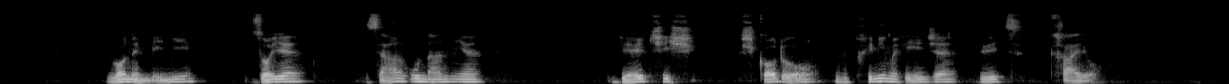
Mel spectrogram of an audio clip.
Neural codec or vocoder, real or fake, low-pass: vocoder, 44.1 kHz, 128 mel bands, Pupu-Vocoder; fake; 10.8 kHz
